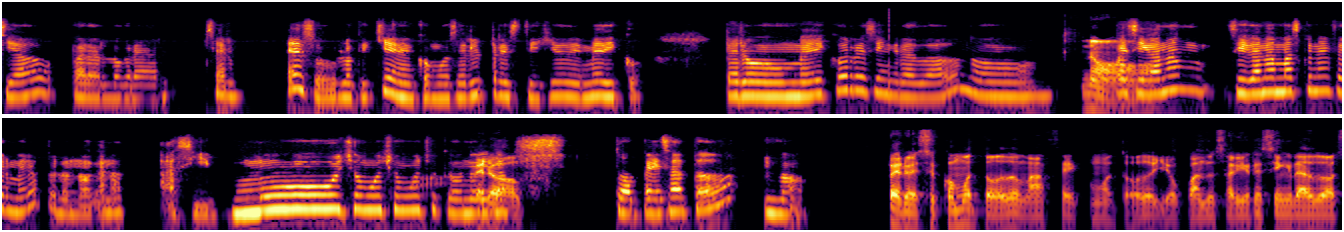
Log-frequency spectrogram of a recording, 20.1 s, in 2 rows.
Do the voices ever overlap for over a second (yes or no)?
no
